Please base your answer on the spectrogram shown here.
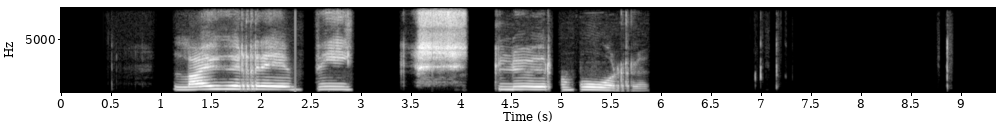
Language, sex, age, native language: Icelandic, male, 7, Icelandic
